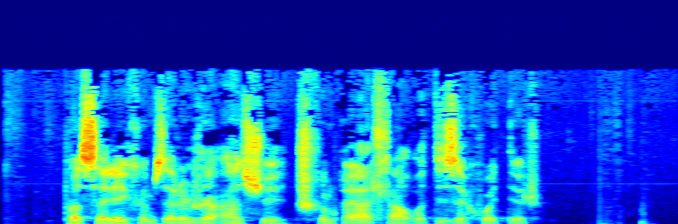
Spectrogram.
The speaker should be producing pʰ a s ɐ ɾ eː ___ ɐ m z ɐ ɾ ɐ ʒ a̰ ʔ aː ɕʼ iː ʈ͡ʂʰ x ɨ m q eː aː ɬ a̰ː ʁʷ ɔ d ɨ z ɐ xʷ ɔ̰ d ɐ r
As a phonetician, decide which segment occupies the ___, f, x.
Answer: x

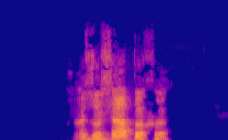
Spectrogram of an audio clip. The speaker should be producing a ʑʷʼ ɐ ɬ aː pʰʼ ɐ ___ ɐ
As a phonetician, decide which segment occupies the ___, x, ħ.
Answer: x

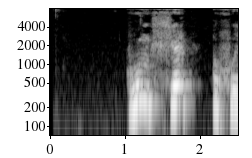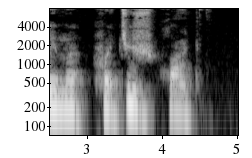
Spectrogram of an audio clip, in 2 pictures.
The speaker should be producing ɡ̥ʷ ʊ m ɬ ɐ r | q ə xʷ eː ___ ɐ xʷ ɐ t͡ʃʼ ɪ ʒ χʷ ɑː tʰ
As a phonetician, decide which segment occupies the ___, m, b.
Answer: m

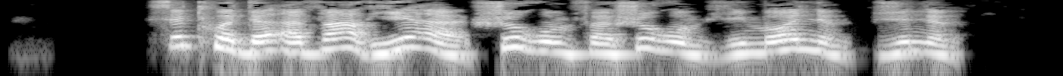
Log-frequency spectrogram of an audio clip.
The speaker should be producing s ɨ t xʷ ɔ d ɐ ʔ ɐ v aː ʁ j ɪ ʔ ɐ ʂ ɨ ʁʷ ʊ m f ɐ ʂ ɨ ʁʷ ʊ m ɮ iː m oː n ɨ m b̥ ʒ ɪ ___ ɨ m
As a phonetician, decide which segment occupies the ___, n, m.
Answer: n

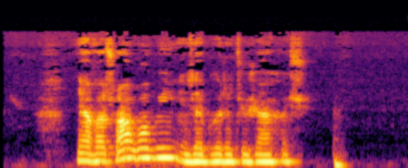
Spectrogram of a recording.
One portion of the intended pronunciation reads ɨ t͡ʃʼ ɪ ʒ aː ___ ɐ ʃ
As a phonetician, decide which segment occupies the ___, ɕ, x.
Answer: x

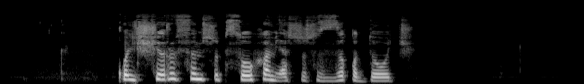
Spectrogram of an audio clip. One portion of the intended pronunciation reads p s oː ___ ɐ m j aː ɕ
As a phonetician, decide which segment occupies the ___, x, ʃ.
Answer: x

